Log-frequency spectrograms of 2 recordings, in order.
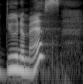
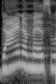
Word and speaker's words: dunamis: Yeah, so it's used in a form of power in Scripture, and the Greek word that they're really referencing is dunamis. You can also maybe pronounce it dynamis, which would make us think of the word dynamite, right? It's part of where that word comes from.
